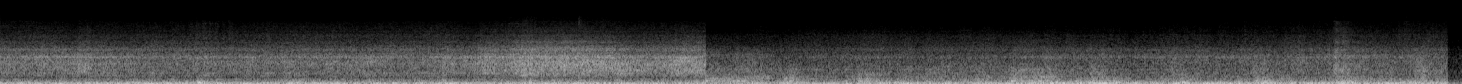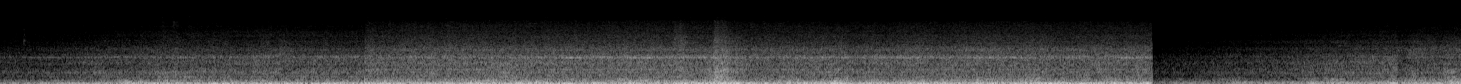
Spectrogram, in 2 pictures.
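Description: Kintetsu Hinotori limited express train running, heard inside the carriage: a steady low rumble from the wheels and running gear, with a faint steady high tone over it. The sound dips suddenly twice and builds back up.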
